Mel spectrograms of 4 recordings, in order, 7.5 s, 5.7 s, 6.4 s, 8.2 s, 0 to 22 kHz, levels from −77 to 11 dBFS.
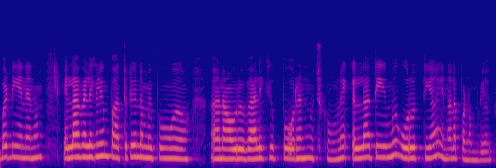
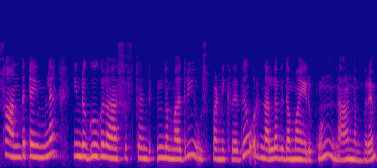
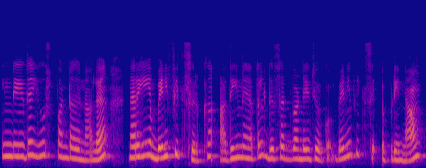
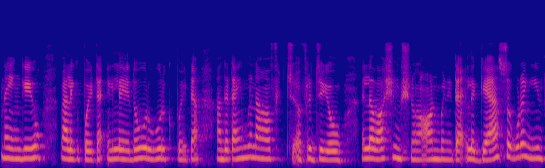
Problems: none marked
